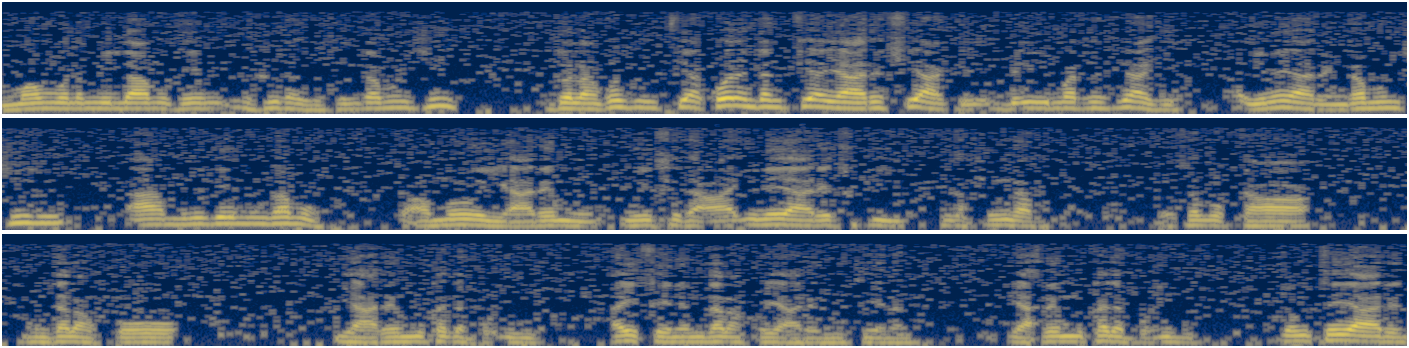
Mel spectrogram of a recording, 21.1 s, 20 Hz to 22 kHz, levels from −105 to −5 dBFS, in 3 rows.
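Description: Throughout the speech, overdone noise removal is audible: a noise reduction stage set far too aggressively pulls individual frequency bands down whenever they sit near its noise estimate, taking quiet voice detail with them. The background drops and breaks up into twinkling specks.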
